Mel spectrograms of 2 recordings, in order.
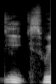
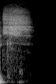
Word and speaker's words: Ickx: It's actually Ickx. We've been saying it wrong the whole time. – Yikes. Sorry for his name's Yikes. Ickx.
